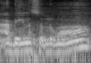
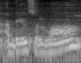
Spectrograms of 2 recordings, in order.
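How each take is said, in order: The two takes are said the same way.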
